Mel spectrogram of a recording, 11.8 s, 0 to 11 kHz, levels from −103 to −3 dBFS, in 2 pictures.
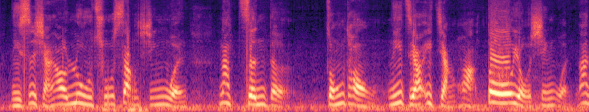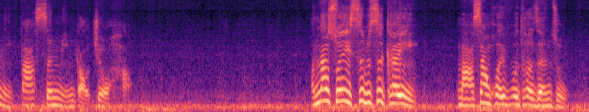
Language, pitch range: Chinese, 200-295 Hz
